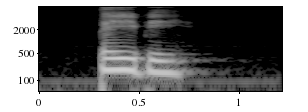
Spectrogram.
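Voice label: "baby", British English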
